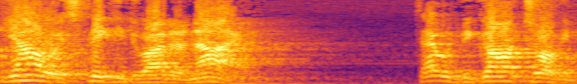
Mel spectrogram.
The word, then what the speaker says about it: Adonai: Testament it never means god there's another word Adonai which your uh viewers can can uh remember because it rhymes with El Shai and people know the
